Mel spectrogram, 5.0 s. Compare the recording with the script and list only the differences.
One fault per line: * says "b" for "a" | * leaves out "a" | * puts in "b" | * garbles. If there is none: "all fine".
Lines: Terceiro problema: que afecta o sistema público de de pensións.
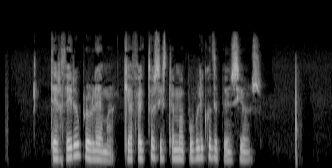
* leaves out "de"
